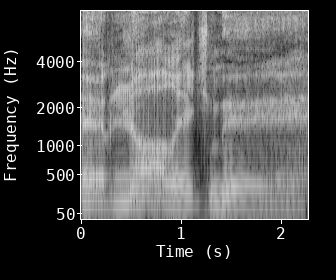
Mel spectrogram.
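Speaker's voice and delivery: put-on raspy voice with weight and gravitas. Act out Roman looking around at the crowd, in a raspier Roman Reigns voice with gravitas. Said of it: "trying to be more with the gravitas in his voice".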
